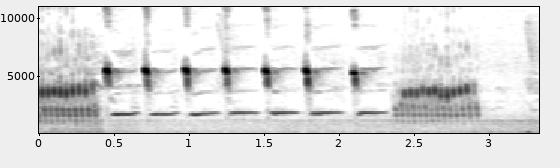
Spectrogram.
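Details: Crested canary song: a short rapid rattling trill gives way to seven evenly spaced notes, each a sharp high click dropping into a low steady whistle, then another quick rolled trill closes the phrase.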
